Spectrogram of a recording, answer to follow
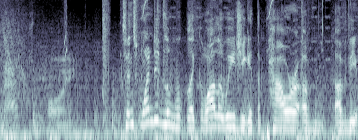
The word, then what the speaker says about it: Waluigi: Now we know it's pronounced Waluigi. That's confirmed.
